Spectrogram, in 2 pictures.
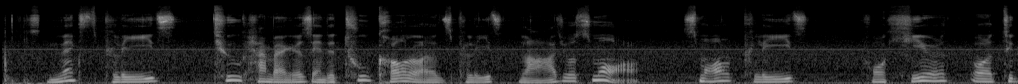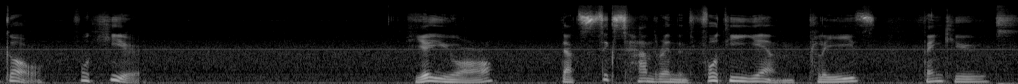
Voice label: read aloud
